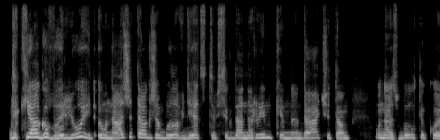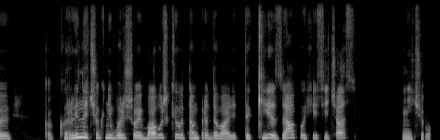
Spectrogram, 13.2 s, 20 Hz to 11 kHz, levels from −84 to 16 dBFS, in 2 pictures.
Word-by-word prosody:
Дак 245 +3 +1
я 290 0 +9
говорю, 225 +3 +3
и, 260 -8 +1
э, - - +2
у 225 - +2
нас 210 +4 +1
же 295 - -3
также 255 -5 0
было 225 +2 +2
в 205 - -6
детстве 220 +1 -2
всегда 210 +1 -4
на 210 0 +2
рынке, 235 0 -1
на 205 0 -1
даче 215 +2 -2
там. 205 +1 -1 0.4
У 235 - -3
нас 215 -4 0
был 225 +2 -2
такой 205 -3 -1 0.5
как 175 +1 -13
рыночек 245 +3 +3
небольшой, 215 -1 +1
бабушки 210 +5 0
вот 225 -3 -3
там 205 -1 -1
продавали, 190 -4 -2
такие 215 +2 0
запахи, 220 +1 -2
сейчас 205 +2 -4 0.7
ничего. 175 -1 -7
215 Hz, 150 wpm, -24 LUFS, 205-230 Hz, 0.7 s, я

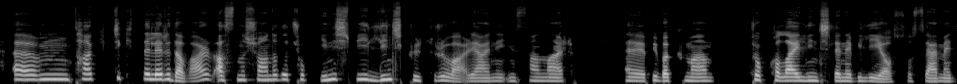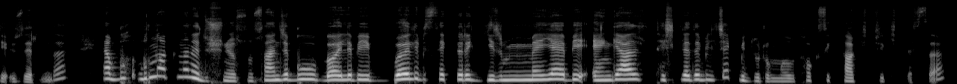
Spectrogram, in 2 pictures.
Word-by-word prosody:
emm, 230 +1 +3
takipçi 245 +6 -3
kitleleri 235 -1 +4
de 155 -5 +4
var. 215 +11 -1
Aslında 205 +1 +1
şu 205 +1 -3
anda 215 +2 0
da 230 - +3
çok 225 -2 -6
geniş 230 +5 0
bir 225 -6 +1
linç 225 +2 +3
kültürü 185 -1 -4
var. 140 -2 -1
Yani, 150 +1 -2
insanlar, 165 0 -4 0.5
eee, 165 -3 0
bir 190 - -1
bakıma 170 0 0 0.4
çok 210 -3 +1
kolay 175 -2 +4
linçlenebiliyor 160 -6 0
sosyal 145 0 -4
medya 145 -1 -6
üzerinde. 135 - -12 0.4
Ya, 255 -4 +1
bu 285 - -3
bunun 270 +8 0
hakkında 355 -2 -3
ne 280 - +3
düşünüyorsun? 165 0 -7
Sence 200 +5 0
bu 230 -5 0
böyle 210 +1 +4
bir 215 -5 0 0.2
böyle 245 +2 +7
bir 220 - -14
sektöre 225 0 -1
girmeye 205 +5 +2
bir 230 - 0
engel 230 +4 +3 0.2
teşkil 215 +1 -4
edebilecek 215 +7 -3
bir 190 -5 -5
durum 145 -2 -12
mu 140 -1 -11
toksik 180 +3 -16
takipçi 150 -1 -8
kitlesi? - - -16
205 Hz, 155 wpm, -24 LUFS, 165-230 Hz, 0.5 s, böyle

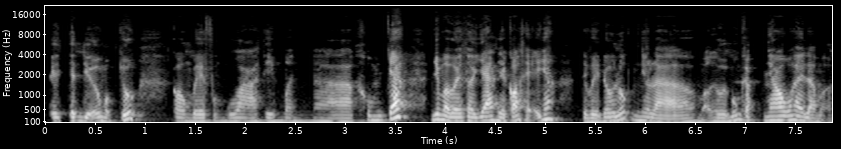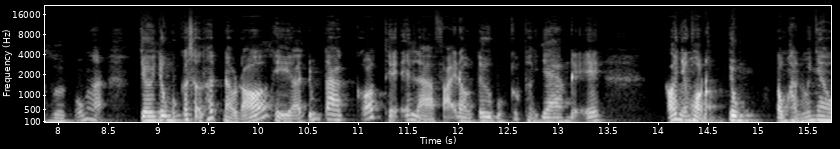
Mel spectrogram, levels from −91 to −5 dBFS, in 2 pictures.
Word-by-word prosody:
cái 125 - -3
chính 130 0 -1
giữa 130 0 0
một 115 -3 -5
chút. - - +2 0.3
Còn 120 -1 -4
về 115 0 0
phần 120 -1 -13
quà 115 -1 -3
thì 120 -1 -4
mình, 115 0 -8 0.2
à, 110 -1 -3
không 150 -1 -6
chắc, - - +10 0.2
nhưng 175 +1 +3
mà - - +7
về 130 0 +4
thời 130 -1 0
gian 140 +2 +5
thì 125 - +1
có - - +6
thể - - -4
nhá, 190 +2 +3 0.3
tại 115 - -4
vì 115 - +1
đôi 130 +4 -1
lúc 190 +5 -1
như 140 -4 -3
là 105 -1 +1
mọi 115 -1 -8
người 115 0 -1
muốn 145 +6 -1
gặp 145 -4 -3
nhau 145 +2 +5
hay 150 -3 +3
là 115 -3 0
mọi 110 - -11
người 110 -1 -5
muốn, 140 +8 -9
à, 170 - -5 0.4
chơi 140 -1 +4
chung 150 0 +3
một 145 - -3
cái 175 - 0
sở - - -2
thích - - -3
nào - - -1
đó, - - +5
thì, 110 - 0
à, 110 0 -2
chúng 180 - -3
ta 175 -3 +2
có - - 0
thể - - -5
là 155 - -1
phải - - -1
đầu 120 -3 -2
tư 135 -1 +1
một 115 -3 -10
chút - - -11
thời 130 -5 -10
gian 125 -1 -2
để 135 +3 -3 0.6
có - - +6
những 155 -5 +2
hoạt 145 - +6
động - - -2
chung, 150 -1 +5 0.2
đồng 115 - +1
hành 130 -3 -2
với 140 +4 -1
nhau 150 -2 +3
130 Hz, 275 wpm, -25 LUFS, 115-150 Hz, 0.6 s, chắc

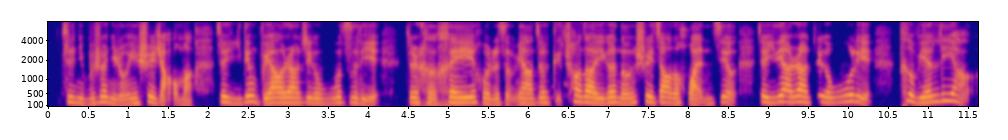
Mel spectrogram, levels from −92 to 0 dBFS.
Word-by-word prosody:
就 210 - -2
是 195 - -1
你 180 -2 -3
不 165 +2 -8
是 - - -1
说 200 0 +1
你 175 -4 -3
容 145 +1 -3
易 175 - -1
睡 200 +1 +3
着 150 - +1
嘛， - - -3 0.3
所 205 - 0
以 175 -4 -4
一 165 - -8
定 210 +1 +2
不 170 -2 -1
要 180 +1 +5
让 180 -1 +3
这 180 +1 -1
个 175 - -1
屋 170 +2 -4
子 185 -1 -4
里 165 -2 -2 0.3
就 185 - -3
是 180 - +3
很 175 -5 -1
黑 185 +2 +4
或 180 -4 -3
者 160 0 -2
怎 160 -1 -4
么 - - -10
样， 165 -1 +2
就 185 +2 -2
给 - - -8
创 225 -2 +1
造 190 -3 +5
一 170 0 0
个 190 +1 +3
能 170 +1 -1
睡 215 -2 +2
觉 185 0 +3
的 165 -1 0
环 170 -2 0
境， 185 0 -2 0.3
就 205 - 0
一 185 -1 -1
定 215 - +2
要 210 -2 +5
让 200 -1 +4
这 215 +1 -5
个 185 - 0
屋 205 +5 -2
里 220 - 0 0.3
特 235 -4 +1
别 190 +2 +2
亮。 245 +1 -1
185 Hz, 295 characters per minute, -22 LUFS, 170-200 Hz, 0.3 s, 要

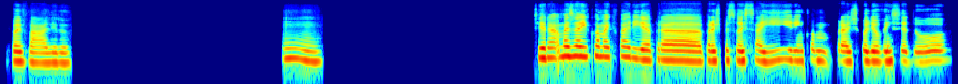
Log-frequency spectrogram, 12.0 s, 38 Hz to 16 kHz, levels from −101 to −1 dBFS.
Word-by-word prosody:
Foi 200 -1 +4
válido. 185 -1 -4 2.6
Hum? 225 -5 -3 2.6
Tirar? 260 0 +3
Mas 290 0 +5
aí 290 -1 +5
como 285 -1 0
é 275 - +1
que - - -32
faria 250 -6 +1
pra 215 -2 +2
pra 210 - +1
as 210 - +2
pessoas 215 -1 0
saírem, 215 +1 -3
como 215 -3 -5
para 205 -2 -1
escolher 205 +1 +1
o 200 - -1
vencedor? 205 +1 -2
215 Hz, 100 wpm, -22 LUFS, 200-235 Hz, 2.6 s, Mas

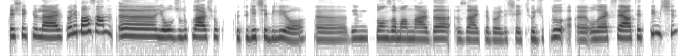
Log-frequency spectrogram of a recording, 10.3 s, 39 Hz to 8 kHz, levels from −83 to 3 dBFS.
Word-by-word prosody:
Teşekkürler. 250 -3 +2
Böyle 335 +5 0
bazen, 375 -1 +5
eee, 255 -1 +3
yolculuklar 235 +1 +3
çok 235 0 -7 0.2
kötü 225 +1 -6
geçebiliyor. 215 -5 -1 0.2
Eee, 185 0 -6
benim 215 +1 -6
son 220 -1 -1
zamanlarda 205 -1 0
özellikle, 190 0 -4
böyle 180 0 -6
şey, 185 0 -8
çocuklu, 220 +6 -3 0.2
eee, 190 0 -3
olarak 205 +2 -1
seyahat 220 -1 +5
ettiğim 330 +9 -2
için, 355 +5 -7
220 Hz, 120 wpm, -26 LUFS, 200-245 Hz, 0.2 s, bazen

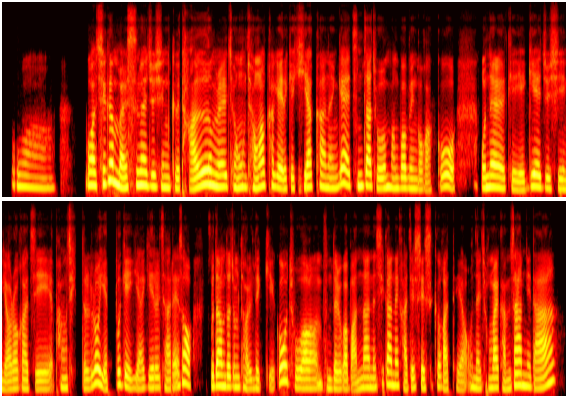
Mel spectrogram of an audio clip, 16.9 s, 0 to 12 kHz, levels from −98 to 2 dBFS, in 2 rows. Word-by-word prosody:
우와. 185 -5 -6 0.4
와 225 0 +5
지금 260 +4 +6
말씀해주신 200 -1 +3
그 170 - -1
다음을 200 +5 +5
정 190 0 -1
정확하게 195 +1 +1
이렇게 170 +1 0
기약하는 195 -1 -1
게 240 +1 +3
진짜 210 +1 +2
좋은 180 -1 0
방법인 175 -1 -1
것 155 - -4
같고 170 +6 -2 0.4
오늘 190 +2 +4
이렇게 160 -3 -3
얘기해 185 +8 +2
주신 170 -4 -4
여러가지 145 0 -3
방식들로 165 +6 -1
예쁘게 195 +5 -2
이야기를 165 +2 -4
잘 150 -4 -6
해서 235 -5 +1 0.3
부담도 190 -1 +3
좀 175 0 -3
덜 150 -5 -5
느끼고 255 - -1
조언 155 -6 -1
분들과 145 -2 -3
만나는 165 +8 -2
시간을 215 +1 -1
가질 150 -3 -5
수 165 -1 -3
있을 160 - -8
것 180 - -4
같아요. 140 -3 -5
오늘 160 -4 -5
정말 165 +1 -1
감사합니다. 185 - 0
175 Hz, 360 characters per minute, -23 LUFS, 160-200 Hz, 0.4 s, 지금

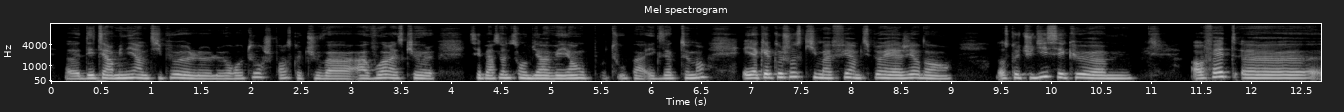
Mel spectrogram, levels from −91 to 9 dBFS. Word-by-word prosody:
heu, - - -7
heu, 170 - 0
déterminer 195 +2 +3
un 205 -3 +1
petit 195 0 -4
peu, 220 0 0
heu, 195 - +3
le 180 -1 -1
le 175 0 -5
retour. 190 +9 -4
Je 260 - -16
pense 200 +1 -8
que 185 - -7
tu 185 +2 -7
vas 170 -1 -3
avoir 180 +5 -2
est-ce 195 -1 -3
que 190 -4 -2 0.3
ces 200 - -4
personnes 200 +2 +1
sont 210 -1 +1
bienveillant 190 +1 +3
p 185 -2 -21
t 190 - -15
ou - - -6
pas 185 -3 -8
exactement 195 +6 -1 0.3
et - - +1
il - - +6
y - - +5
a - - +3
quelque 235 +2 +4
chose 280 +3 -1
qui 260 -3 -3
m'a 210 -2 +3
fait 205 +5 -2
un 215 - +1
petit 205 - -4
peu 225 - -2
réagir 205 +1 +2
dans 180 -2 -2 0.4
dans - - -3
ce 195 - -6
que 220 - +1
tu 215 0 -2
dis, 275 +7 +4
c'est 245 -6 +1
que, 230 +2 -2
hem, 190 -3 +3 0.6
en 195 +1 -1
fait, 285 +5 +2
heu, 205 -1 +3
200 Hz, 245 wpm, -24 LUFS, 185-215 Hz, 0.6 s, il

